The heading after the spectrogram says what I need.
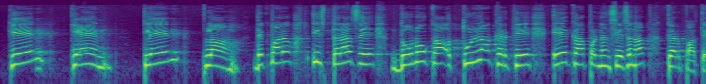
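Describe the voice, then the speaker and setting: A man teaching an online English pronunciation class, repeating words slowly and asking the class whether they follow. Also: very high voice. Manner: repeats words slowly and asks checking questions.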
